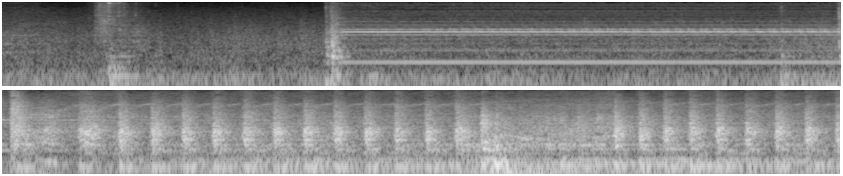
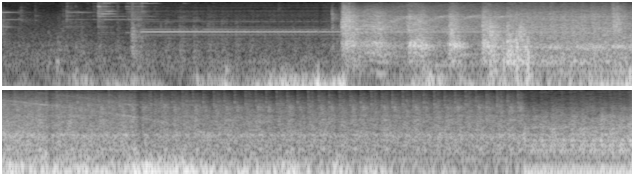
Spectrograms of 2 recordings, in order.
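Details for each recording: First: Narrowboat diesel after owner's first service with new oil, air and fuel filters: steady electric hum, then even cranking about three beats a second that never fires; fuel system needed bleeding. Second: Narrowboat marine diesel after its failed electric fuel pump was replaced: a short crank, then it catches and settles into a steady, even low idle with no misses or knocks; normal start and idle.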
